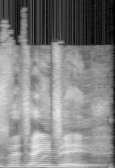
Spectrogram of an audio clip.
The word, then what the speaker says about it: vajayjay: Mais qu'elle prononce, comme vajayjay. mais...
